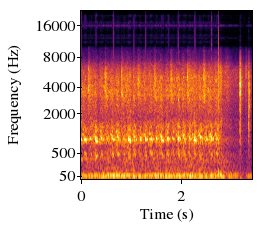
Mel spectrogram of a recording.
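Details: Jeep CJ cranked without throttle, since gas usually floods it: steady even cranking about three turns a second with no firing, then stops; starter and compression sound fine, it just won't catch.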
